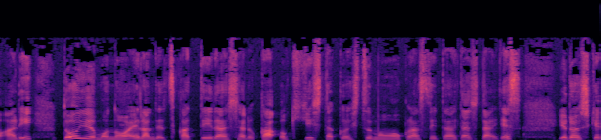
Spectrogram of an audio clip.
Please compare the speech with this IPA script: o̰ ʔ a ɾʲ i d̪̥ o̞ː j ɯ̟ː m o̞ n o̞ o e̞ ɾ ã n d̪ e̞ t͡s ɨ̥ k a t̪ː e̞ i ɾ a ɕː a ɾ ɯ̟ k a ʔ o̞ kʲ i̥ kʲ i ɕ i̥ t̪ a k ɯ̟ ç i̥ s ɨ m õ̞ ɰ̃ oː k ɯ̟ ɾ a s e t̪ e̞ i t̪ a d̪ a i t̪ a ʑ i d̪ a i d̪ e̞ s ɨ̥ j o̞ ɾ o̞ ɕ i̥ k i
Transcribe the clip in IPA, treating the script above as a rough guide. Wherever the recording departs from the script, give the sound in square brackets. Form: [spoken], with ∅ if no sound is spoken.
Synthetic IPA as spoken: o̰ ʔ a ɾʲ i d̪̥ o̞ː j ɯ̟ː m o̞ n o̞ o e̞ ɾ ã n d̪ e̞ t͡s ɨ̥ k a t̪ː e̞ i ɾ a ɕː a ɾ ɯ̟ k a ʔ o̞ kʲ i̥ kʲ i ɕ i̥ t̪ a k ɯ̟ ç i̥ [t͡s] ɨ m õ̞ ɰ̃ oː k ɯ̟ ɾ a s e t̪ e̞ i t̪ a d̪ a i t̪ a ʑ i d̪ a i d̪ e̞ s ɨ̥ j o̞ ɾ o̞ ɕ i̥ k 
